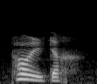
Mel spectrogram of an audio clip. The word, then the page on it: d' Hälter: Bas-Rhin; Herrlisheim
